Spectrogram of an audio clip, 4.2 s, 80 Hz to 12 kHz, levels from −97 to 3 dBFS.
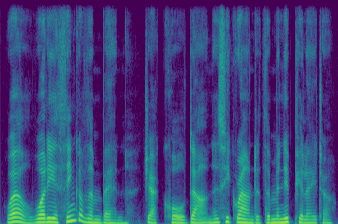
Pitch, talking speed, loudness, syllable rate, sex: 185 Hz, 225 wpm, -20 LUFS, 5.7 syllables/s, female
